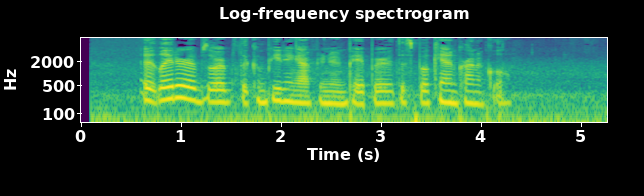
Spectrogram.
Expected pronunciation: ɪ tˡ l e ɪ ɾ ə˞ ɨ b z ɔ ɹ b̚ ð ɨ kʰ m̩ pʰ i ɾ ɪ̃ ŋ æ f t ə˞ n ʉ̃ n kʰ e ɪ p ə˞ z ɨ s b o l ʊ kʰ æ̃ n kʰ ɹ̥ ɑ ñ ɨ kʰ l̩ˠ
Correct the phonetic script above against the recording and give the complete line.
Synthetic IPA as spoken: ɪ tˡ l e ɪ ɾ ə˞ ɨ b z ɔ ɹ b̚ ð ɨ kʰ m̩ pʰ i ɾ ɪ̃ ŋ æ f t ə˞ n ʉ̃ n pʰ e ɪ p ə˞ ð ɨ s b o ʊ kʰ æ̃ n kʰ ɹ̥ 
